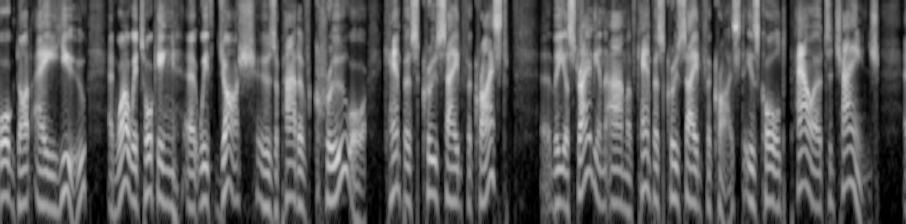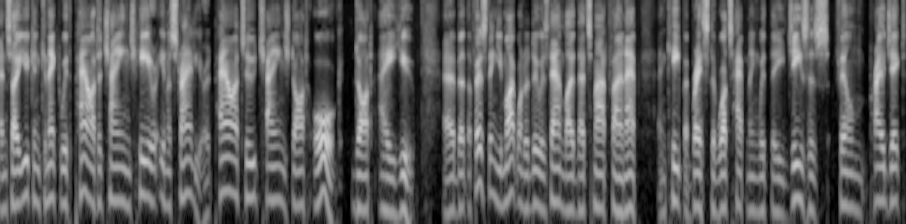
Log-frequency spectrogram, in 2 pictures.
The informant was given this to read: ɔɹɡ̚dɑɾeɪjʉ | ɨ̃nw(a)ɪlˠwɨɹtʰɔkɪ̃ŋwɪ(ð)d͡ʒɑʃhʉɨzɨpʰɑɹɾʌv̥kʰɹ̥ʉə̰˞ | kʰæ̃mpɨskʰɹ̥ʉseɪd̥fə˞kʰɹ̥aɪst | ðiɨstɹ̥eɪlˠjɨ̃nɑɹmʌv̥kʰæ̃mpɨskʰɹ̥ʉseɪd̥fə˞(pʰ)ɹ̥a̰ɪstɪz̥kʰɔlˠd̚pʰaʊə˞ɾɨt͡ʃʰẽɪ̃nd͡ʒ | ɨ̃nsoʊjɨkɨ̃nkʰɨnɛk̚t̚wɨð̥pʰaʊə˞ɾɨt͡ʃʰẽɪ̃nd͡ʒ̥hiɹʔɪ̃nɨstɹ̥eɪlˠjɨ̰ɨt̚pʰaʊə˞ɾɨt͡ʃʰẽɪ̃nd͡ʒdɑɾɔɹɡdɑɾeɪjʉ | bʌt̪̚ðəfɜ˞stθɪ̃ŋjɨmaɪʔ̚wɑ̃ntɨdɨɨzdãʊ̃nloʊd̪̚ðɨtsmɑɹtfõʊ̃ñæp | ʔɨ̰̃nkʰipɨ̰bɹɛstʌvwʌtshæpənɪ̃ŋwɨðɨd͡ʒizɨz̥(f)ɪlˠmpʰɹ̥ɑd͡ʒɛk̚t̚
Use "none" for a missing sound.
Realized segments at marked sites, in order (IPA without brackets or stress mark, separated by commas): a, ð, kʰ, f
